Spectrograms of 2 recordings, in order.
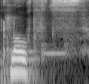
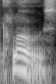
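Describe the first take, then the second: First: It is said with a th sound. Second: It is said without a th sound. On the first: The speaker calls it wrong. "You don't say clothes with a th" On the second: The speaker calls it right. "You say clothes"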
